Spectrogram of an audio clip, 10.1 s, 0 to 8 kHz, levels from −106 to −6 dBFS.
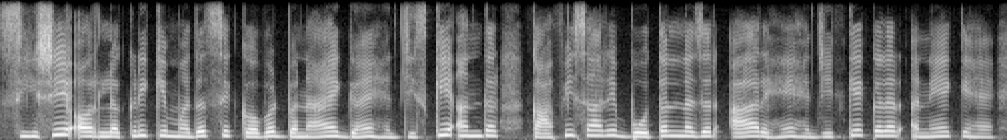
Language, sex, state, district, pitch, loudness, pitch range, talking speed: Hindi, female, Jharkhand, Garhwa, 245 Hz, -16 LUFS, 215-270 Hz, 135 wpm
